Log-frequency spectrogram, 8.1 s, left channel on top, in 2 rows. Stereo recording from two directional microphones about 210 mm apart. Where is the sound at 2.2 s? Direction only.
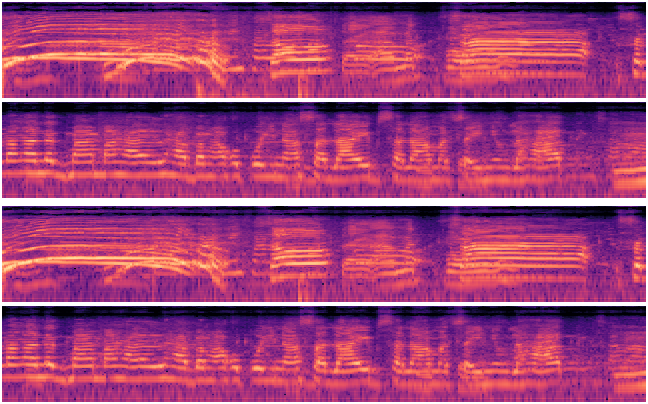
15° right (ahead or behind).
